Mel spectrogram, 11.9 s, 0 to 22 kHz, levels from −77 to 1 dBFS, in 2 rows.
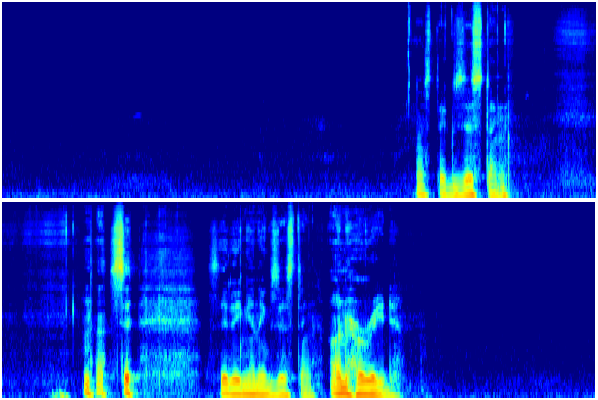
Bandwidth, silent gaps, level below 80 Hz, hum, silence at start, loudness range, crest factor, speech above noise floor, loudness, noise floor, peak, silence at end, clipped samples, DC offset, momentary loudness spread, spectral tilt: over 20 kHz; none; -46 dBFS; none; 4.15 s; 8 LU; 22 dB; 38 dB; -24 LUFS; -61 dBFS; -4 dBFS; 1.95 s; under 0.1%; under 0.1%; 23 LU; -5 dB/octave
